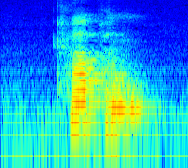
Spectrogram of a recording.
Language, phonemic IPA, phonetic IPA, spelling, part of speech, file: German, /ˈkaːpɐn/, [ˈkaːpɐn], kapern, verb, De-kapern.ogg
- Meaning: to capture, to seize, to hijack (a ship or airplane)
